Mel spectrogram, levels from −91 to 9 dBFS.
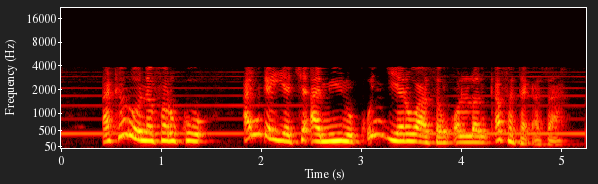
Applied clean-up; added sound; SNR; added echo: none; Wind instrument, woodwind instrument; 20 dB; reverberation time 0.2 s.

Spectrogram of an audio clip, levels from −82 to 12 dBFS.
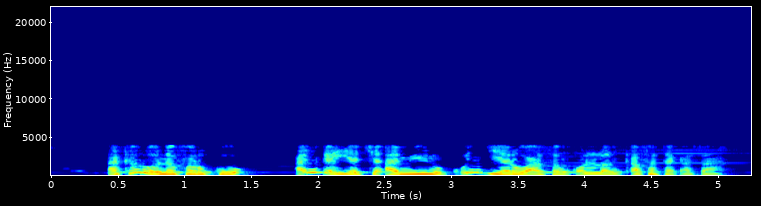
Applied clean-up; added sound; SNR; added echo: classical method WPE with log-MMSE.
